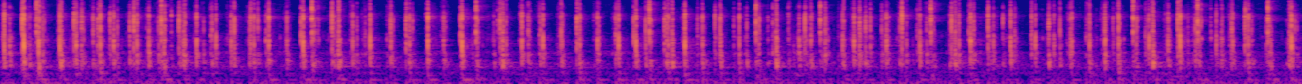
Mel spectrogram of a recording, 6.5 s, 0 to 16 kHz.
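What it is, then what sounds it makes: Plastic mechanical keyboard. Fingertips type with strong force on a black plastic Corsair K68 mechanical keyboard with red switches, producing a rapid, steady run of about 42 sharp, bright plastic clacks. Each keystroke is crisp and dies away almost instantly, with no low-end thump.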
